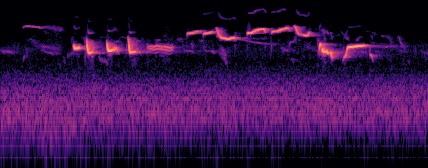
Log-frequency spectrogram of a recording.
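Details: European robin (Erithacus rubecula), song.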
